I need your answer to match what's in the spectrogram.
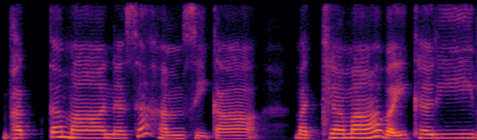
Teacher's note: in madhyama dha is mahaprana in vaikhari kha is mahaprana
